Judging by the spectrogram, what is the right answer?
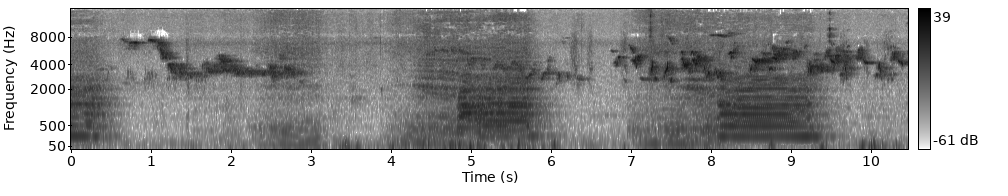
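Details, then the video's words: Cattle mooing to call companions back to the pen: several rich, harmonic moos, two long loud ones near the middle and end, with low rumbling and chirping birds in the background. "Suara sapi lembu memanggil kawan nya balik ke kandang"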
